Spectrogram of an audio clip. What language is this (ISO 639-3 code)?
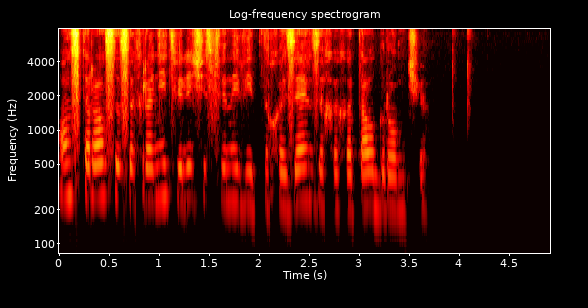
rus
